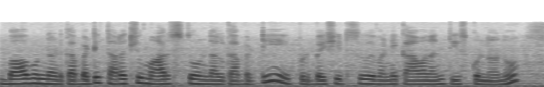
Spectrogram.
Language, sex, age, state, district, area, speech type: Telugu, female, 30-45, Andhra Pradesh, Chittoor, rural, spontaneous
